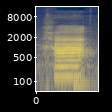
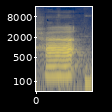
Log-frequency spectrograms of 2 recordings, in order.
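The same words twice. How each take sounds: No difference in how they are said.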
